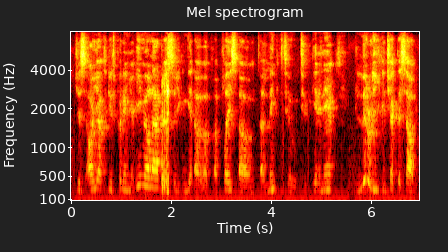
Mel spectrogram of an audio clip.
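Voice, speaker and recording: A man hosting a live call-in show over a speakerphone, halting and often repeating his words as he restarts. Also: mid-range voice, big pitch swings, pushed and bright. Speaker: host. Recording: roomy speakerphone echo, faint hiss.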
